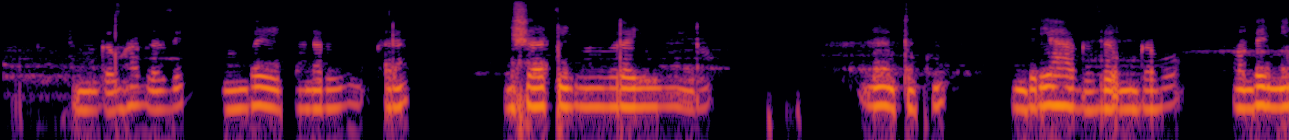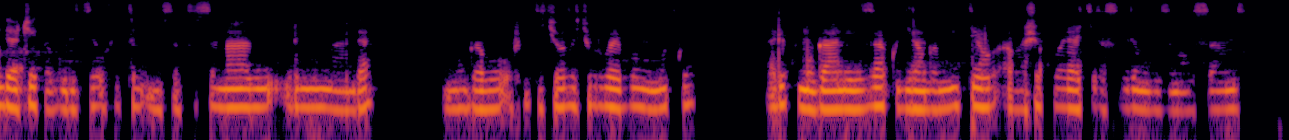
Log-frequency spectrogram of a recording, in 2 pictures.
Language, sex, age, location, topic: Kinyarwanda, male, 25-35, Kigali, health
